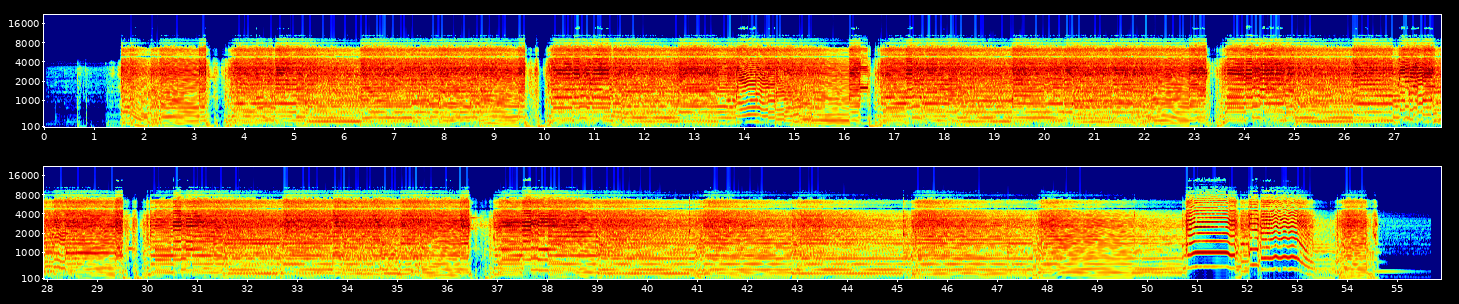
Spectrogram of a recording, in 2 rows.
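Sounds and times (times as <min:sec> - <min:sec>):
Stratocaster electric guitar distorted with MXR pedal: 0:00.0 - 0:55.7.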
